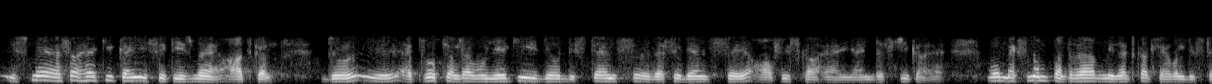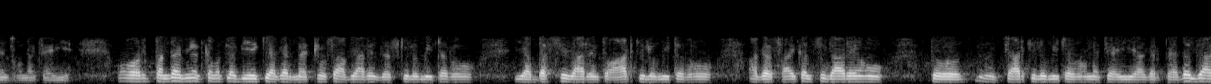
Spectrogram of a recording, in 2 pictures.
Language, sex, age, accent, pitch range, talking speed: Hindi, male, 50-69, native, 125-145 Hz, 195 wpm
